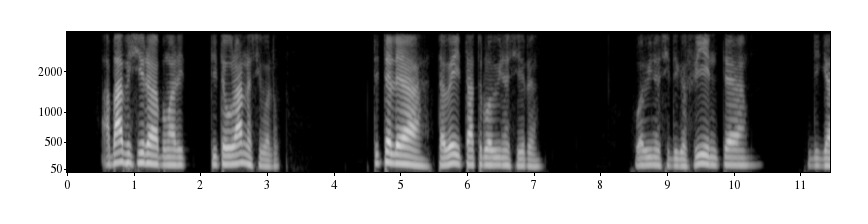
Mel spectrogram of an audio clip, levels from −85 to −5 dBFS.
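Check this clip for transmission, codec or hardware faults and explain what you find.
Nothing stood out on listening to this speech, which comes through a telephone-band call path that, as expected for G.711 mu-law, carries no sound above 4 kHz.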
